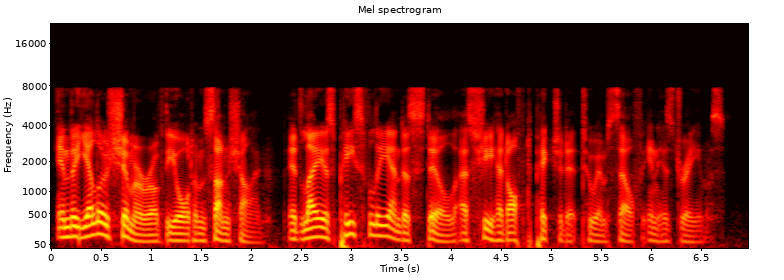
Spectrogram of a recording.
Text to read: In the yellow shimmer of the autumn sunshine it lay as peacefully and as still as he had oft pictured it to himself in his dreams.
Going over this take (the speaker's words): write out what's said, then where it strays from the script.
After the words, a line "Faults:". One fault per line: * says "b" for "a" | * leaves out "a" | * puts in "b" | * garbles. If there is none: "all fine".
In the yellow shimmer of the autumn sunshine it lay as peacefully and as still as she had oft pictured it to himself in his dreams.
Faults:
* says "she" for "he"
